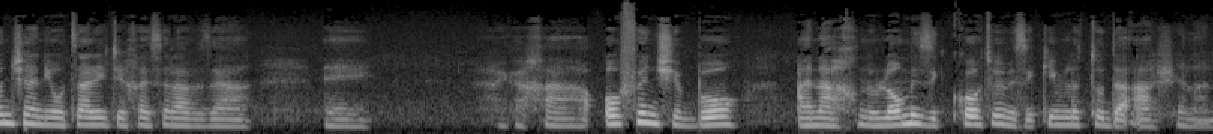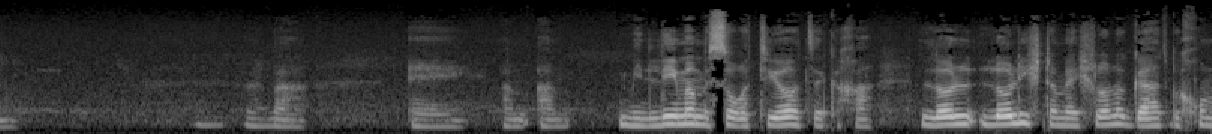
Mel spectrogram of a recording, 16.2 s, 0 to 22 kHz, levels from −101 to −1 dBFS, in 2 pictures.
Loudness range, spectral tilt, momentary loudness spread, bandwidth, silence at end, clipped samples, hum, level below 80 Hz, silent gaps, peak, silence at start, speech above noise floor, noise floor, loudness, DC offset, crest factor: 18 LU; -3.5 dB/octave; 20 LU; 19.5 kHz; 0 s; under 0.1%; none; -90 dBFS; none; -20 dBFS; 0 s; 27 dB; -65 dBFS; -37 LUFS; under 0.1%; 18 dB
